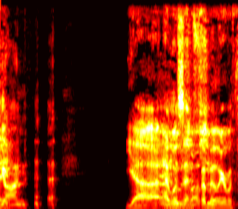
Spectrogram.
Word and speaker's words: Jan: corrected me I forgot it's not Jan Ackerman it's yawn oh sorry Yon yeah I wasn't familiar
